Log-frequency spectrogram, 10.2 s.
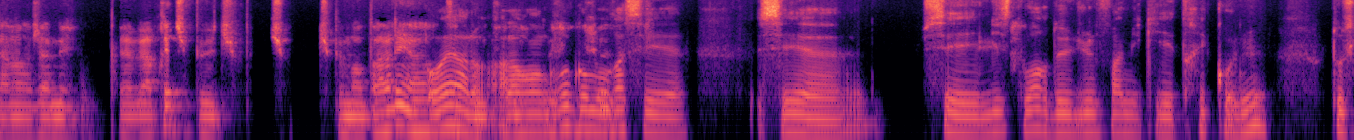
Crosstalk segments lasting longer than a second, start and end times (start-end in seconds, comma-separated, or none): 3.2-4.7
